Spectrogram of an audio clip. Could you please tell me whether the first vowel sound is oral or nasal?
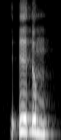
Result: oral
